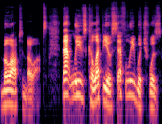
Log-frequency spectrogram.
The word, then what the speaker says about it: Boops boops: The same goes for Boops Boops, which also suffers under the fact that it's almost certainly pronounced Boops Boops.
